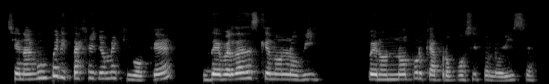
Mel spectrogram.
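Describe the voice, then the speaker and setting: A fairly high-voiced woman, talking on a video call as a forensic psychologist. She tells her stories in an animated way and acts out the voices of the people she quotes. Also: a little fast. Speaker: forensic psychologist in family court. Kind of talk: panel discussion over video call.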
